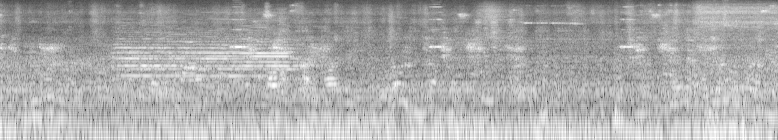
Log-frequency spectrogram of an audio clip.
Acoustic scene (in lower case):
bus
